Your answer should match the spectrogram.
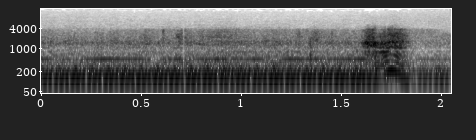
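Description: A car is driving, with a continuous, low engine rumble that stays steady and loud throughout and has no voices over it.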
